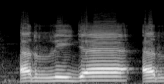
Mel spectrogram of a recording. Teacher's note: kita kena sebut daripada Tengah lidah sebab-sebab makhrojnya berada di tengah lidah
